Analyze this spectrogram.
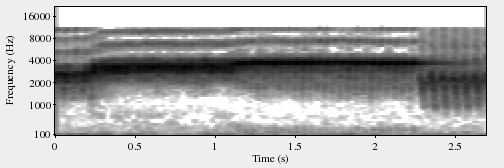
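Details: Red canary training song: a sustained rapid trill, steady and high, then shifting at the end into a lower, coarser rolling tour.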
